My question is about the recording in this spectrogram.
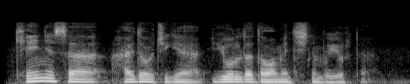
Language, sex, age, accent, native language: Uzbek, male, 18-24, Farg'ona, Tajik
